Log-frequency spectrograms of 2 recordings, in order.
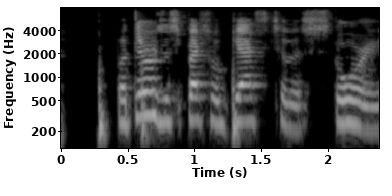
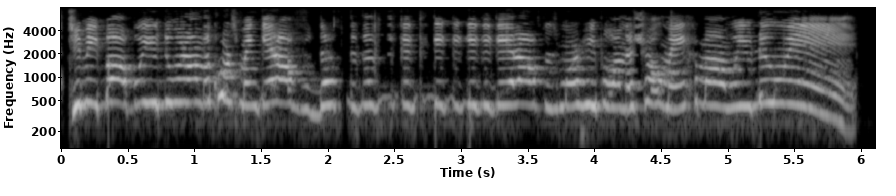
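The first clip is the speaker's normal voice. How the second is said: a much higher, cartoonish voice chasing someone off the course; high-pitched yelling character; 8 semitones higher than usual. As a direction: shoo him away in a squeaky toon voice. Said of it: "they're like".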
